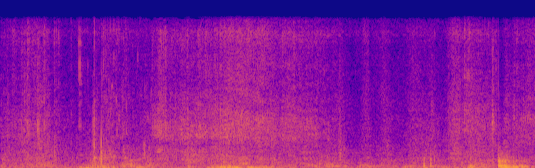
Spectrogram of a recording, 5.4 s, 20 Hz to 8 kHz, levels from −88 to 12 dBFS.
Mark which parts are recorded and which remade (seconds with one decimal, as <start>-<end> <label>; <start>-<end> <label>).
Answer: 0.0-3.1 recorded; 3.1-4.6 remade; 4.6-5.4 recorded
